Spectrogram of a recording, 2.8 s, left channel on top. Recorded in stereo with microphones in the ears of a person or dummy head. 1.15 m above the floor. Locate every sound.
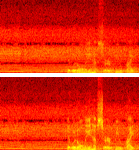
1.3 s a man speaking: 35° right (ahead or behind), 0.8 m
